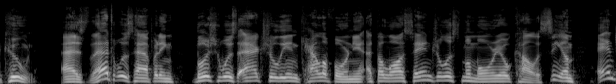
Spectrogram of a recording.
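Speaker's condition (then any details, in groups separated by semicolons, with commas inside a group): No condition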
